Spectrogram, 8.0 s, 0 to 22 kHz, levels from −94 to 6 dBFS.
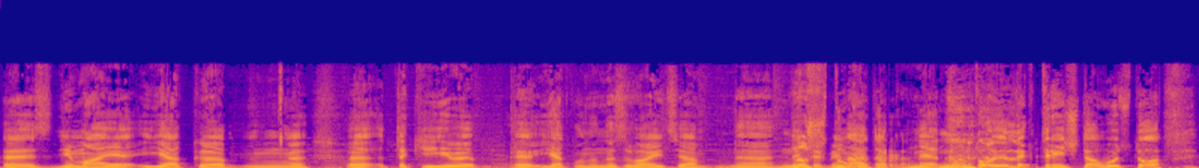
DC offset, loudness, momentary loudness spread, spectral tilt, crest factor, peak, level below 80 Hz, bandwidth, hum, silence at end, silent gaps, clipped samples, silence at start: under 0.1%; -15 LUFS; 5 LU; -5.5 dB/octave; 12 dB; -4 dBFS; -40 dBFS; 14 kHz; none; 0 s; none; under 0.1%; 0 s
